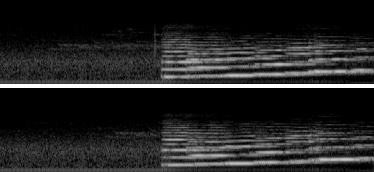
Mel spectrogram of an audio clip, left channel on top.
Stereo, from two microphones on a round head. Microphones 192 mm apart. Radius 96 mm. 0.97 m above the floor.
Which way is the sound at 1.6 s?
35° left (ahead or behind).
